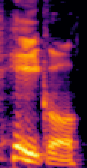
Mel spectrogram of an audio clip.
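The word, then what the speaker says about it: Haigha: happy his name is hag he pronounced it to rhyme with mayor I love my love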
